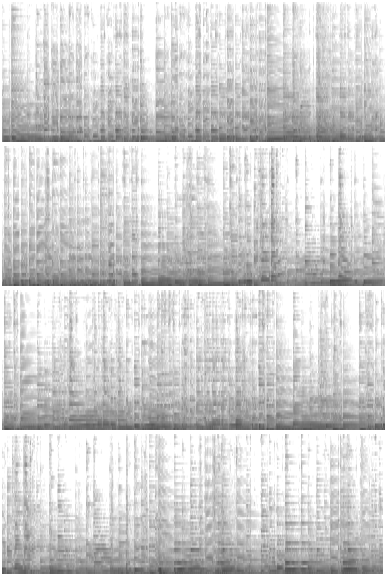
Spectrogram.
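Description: Azorean viola da terra, a steel-strung twelve-string folk guitar, played solo: a lively dance tune picked as a running melody over ringing low bass notes.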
